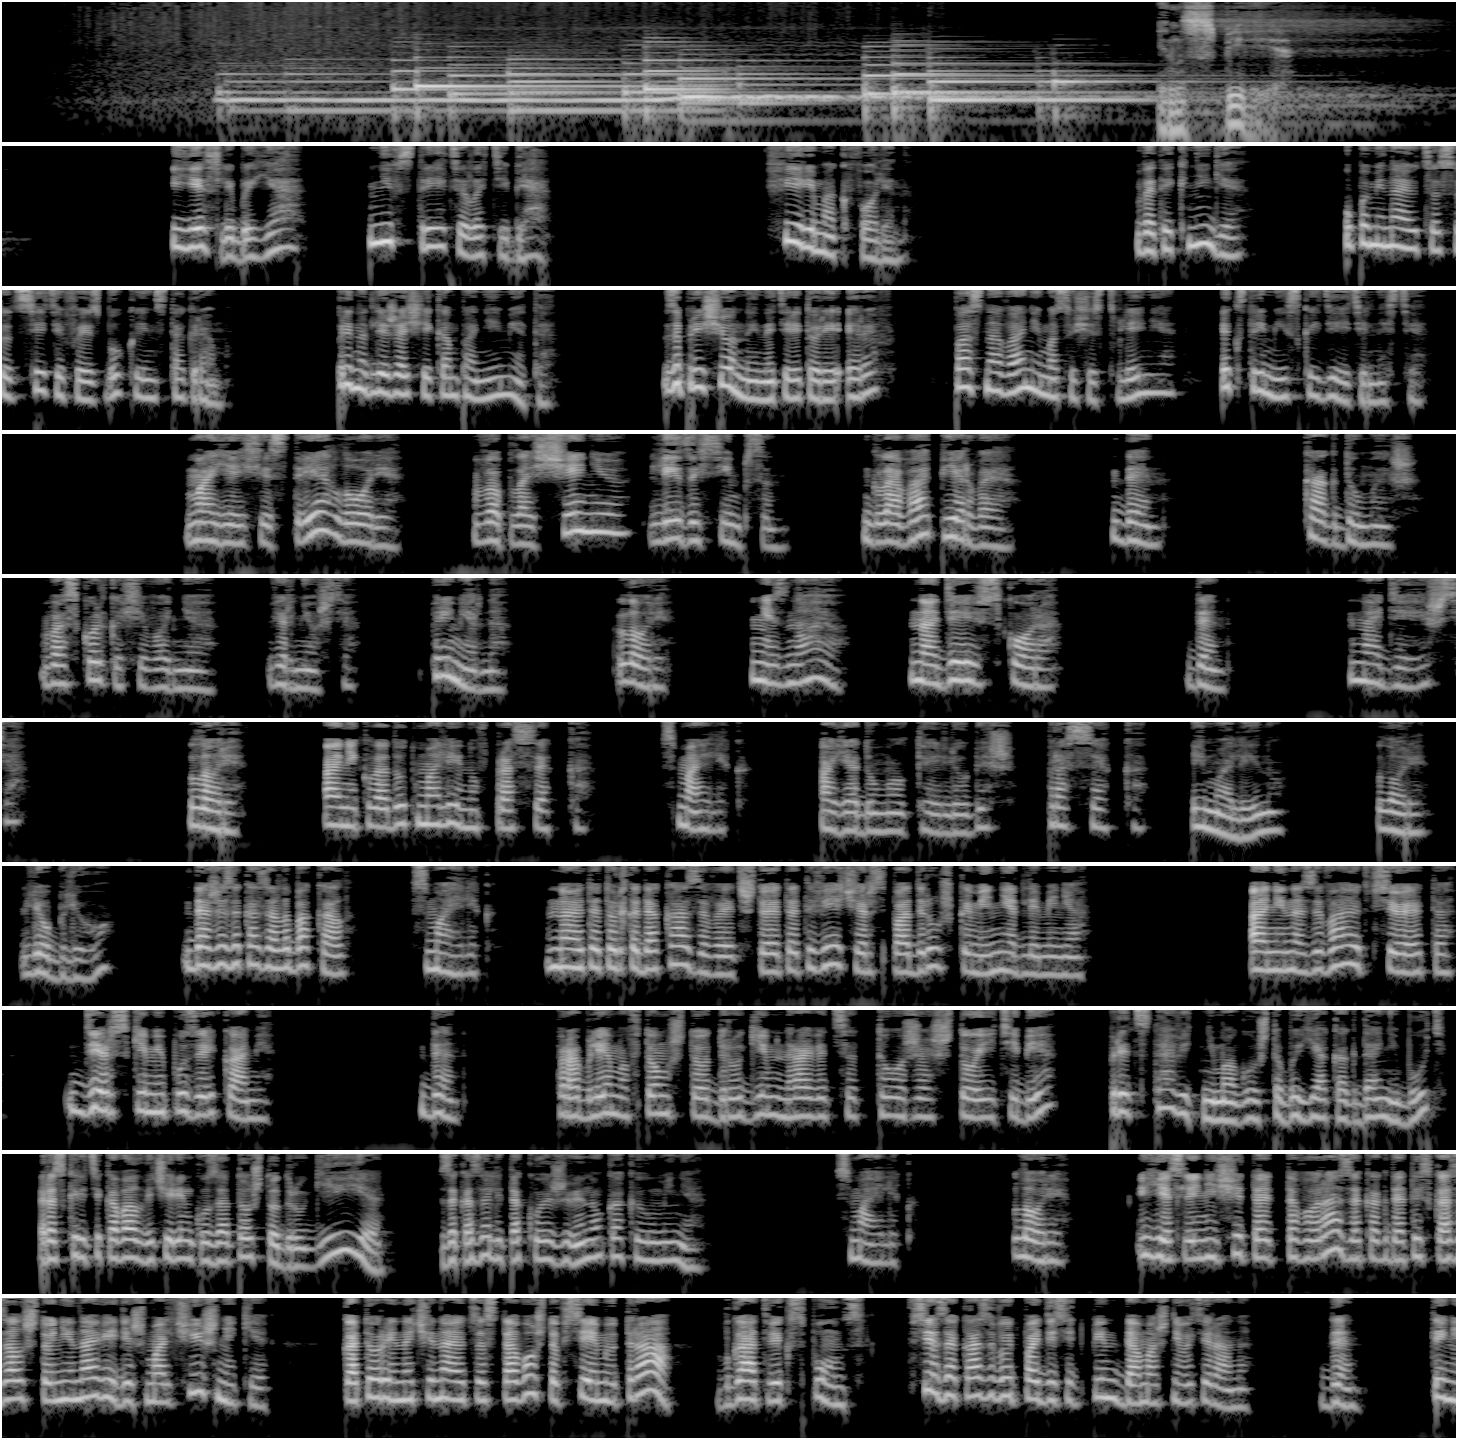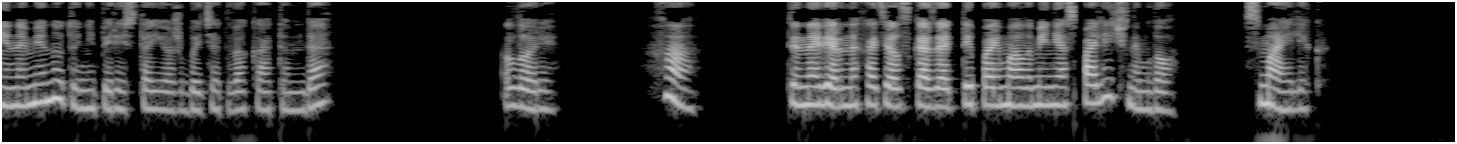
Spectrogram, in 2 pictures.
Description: Аудиокнига Если бы я не встретила тебя | Библиотека аудиокниг
Прослушать и бесплатно скачать фрагмент аудиокниги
